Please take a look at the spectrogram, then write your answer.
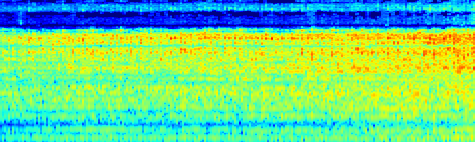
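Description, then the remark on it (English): A tape truck's engine rumbles steadily and grows gradually louder as it approaches, a low, continuous drone with no voices over it. “When the truck gets close enough, I'll put the searchlight in the driver's face like before.”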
